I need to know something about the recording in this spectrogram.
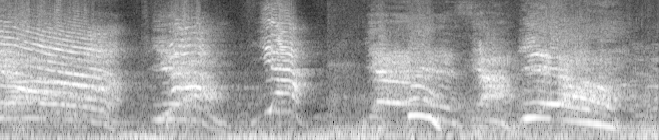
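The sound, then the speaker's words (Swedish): A man yells loudly in a series of strained, drawn-out shouts with rising and falling pitch, harsh, with brief pauses between bursts. “Det känns som att någonting i mig, inuti min kropp, går sönder varje gång jag hör honom skrika precis.”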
